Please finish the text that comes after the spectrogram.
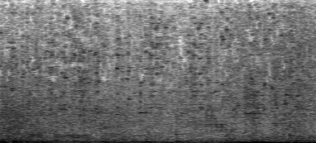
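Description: Glass shatters in a dense, loud crashing spray during an action-movie scene, a continuous wash of breaking and debris noise lasting several seconds before it cuts off abruptly.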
